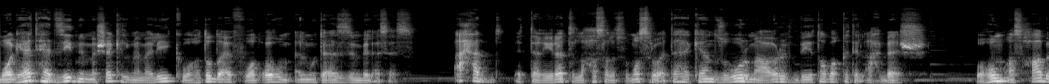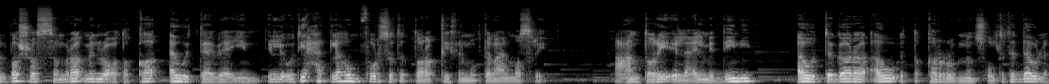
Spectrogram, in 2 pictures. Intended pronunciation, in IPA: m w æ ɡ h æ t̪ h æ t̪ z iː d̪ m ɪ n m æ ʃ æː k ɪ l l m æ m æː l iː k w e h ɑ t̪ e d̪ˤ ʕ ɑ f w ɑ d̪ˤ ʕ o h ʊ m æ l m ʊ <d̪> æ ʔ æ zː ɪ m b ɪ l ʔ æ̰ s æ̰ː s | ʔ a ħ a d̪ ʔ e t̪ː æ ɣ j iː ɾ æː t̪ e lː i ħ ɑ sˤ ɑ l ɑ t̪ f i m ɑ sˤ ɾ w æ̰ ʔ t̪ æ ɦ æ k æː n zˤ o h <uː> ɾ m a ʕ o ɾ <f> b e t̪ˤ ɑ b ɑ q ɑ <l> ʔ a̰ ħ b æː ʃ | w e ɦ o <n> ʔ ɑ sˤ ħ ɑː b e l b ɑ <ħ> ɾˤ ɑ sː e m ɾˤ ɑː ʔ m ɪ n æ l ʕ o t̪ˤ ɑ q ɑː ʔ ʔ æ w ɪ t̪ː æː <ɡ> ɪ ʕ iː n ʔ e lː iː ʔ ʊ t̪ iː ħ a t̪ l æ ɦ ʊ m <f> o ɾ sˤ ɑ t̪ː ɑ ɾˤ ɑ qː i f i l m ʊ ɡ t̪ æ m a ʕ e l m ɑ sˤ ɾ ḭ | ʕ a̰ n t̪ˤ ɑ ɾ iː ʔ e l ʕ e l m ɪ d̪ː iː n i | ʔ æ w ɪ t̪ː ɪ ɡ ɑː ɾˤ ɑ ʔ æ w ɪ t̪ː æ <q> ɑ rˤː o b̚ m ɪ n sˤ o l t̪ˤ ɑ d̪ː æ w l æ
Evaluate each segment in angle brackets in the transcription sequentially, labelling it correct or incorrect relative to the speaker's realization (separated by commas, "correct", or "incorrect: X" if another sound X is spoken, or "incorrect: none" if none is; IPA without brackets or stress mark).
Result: incorrect: t̪, correct, correct, correct, incorrect: m, incorrect: ʃ, incorrect: b, correct, correct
